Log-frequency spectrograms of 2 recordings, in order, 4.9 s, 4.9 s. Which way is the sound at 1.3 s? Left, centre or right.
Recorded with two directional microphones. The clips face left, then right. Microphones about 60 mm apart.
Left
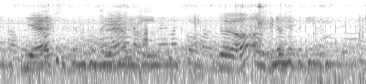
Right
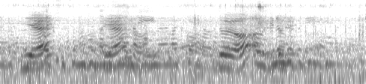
Centre.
